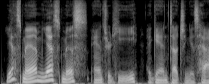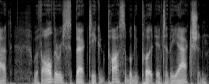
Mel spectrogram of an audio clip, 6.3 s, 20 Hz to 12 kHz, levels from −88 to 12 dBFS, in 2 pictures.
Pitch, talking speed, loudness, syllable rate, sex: 105 Hz, 200 wpm, -19 LUFS, 5.6 syllables/s, male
